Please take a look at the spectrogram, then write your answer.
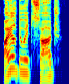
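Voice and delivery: high, loud questioning recruit; doubtful young recruit. Acted. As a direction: push back with doubt. Tonka volunteers.

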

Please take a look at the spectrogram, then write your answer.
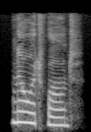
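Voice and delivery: high, level woman character voice; Miss Rice's voice. Acted. Miss Rice contradicting Hamilton, high character voice. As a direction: answer in her high-pitched voice.

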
